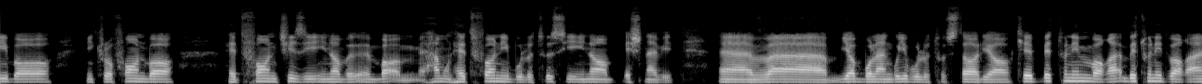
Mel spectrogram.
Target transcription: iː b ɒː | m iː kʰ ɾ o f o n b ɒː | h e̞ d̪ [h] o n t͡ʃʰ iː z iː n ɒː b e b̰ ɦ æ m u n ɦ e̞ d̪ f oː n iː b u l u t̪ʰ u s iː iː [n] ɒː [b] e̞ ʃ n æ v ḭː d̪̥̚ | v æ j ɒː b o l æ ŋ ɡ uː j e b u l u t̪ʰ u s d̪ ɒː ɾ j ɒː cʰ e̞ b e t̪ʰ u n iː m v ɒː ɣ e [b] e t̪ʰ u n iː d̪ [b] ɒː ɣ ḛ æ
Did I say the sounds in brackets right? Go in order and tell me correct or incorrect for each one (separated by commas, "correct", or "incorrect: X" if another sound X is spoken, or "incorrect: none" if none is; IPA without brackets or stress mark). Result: incorrect: f, correct, correct, correct, incorrect: v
